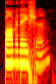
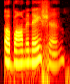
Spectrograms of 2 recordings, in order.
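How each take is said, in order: First: The opening 'uh' vowel sound is left off. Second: The word starts with a clear 'uh' vowel. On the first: The speaker calls it wrong. "I deliberately said the word incorrectly" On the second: The speaker calls it right. "then I'll pronounce it correctly this time"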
